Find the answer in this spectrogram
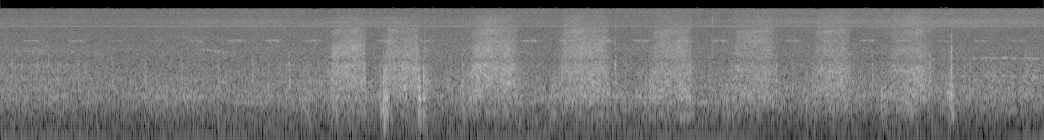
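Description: Paper towel rubbing over wet, sealer-soaked paper taped to cardboard: a series of wiping strokes, a little under two a second, starting about three seconds in.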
